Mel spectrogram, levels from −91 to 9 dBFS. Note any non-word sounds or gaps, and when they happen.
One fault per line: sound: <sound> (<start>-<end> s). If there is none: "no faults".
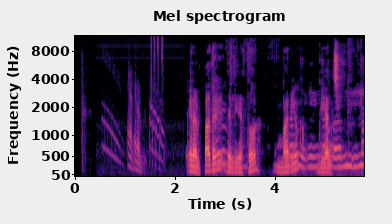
sound: chirp (0.5-1.9 s)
